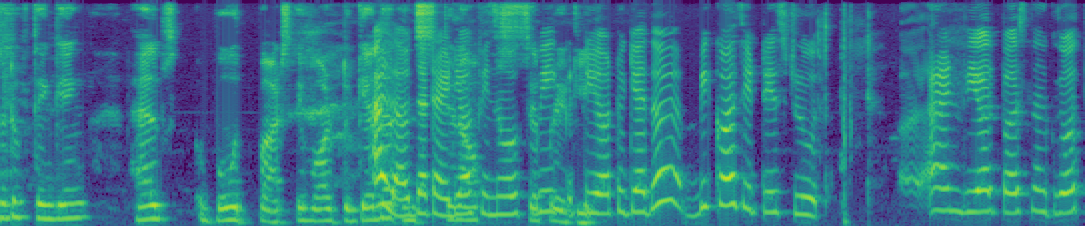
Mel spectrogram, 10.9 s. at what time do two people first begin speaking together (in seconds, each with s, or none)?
3.7 s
